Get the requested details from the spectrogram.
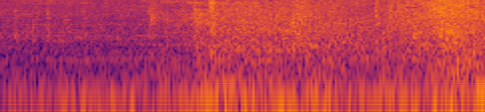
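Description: Magic spell effects whoosh and burst in a video game fight.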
